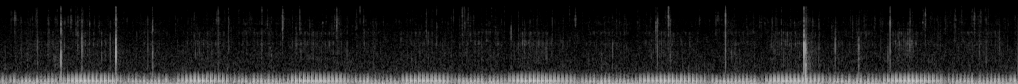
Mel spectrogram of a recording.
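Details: Cat purring steadily next to a fire, the low buzzing rumble pulsing with each breath about once a second, punctuated by crisp crackling and snapping wood.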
